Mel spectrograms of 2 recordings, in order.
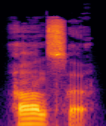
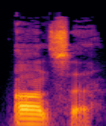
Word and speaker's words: answer: Answer. The W sound is silent. Answer. Do not say answer.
